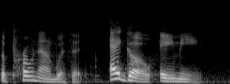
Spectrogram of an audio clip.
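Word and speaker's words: ami (εἰμί): Again, the Greek New Testament here, this is a verb that means I am. It's pronounced ami. It means I am all by itself.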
